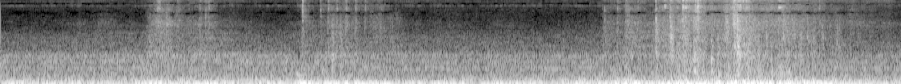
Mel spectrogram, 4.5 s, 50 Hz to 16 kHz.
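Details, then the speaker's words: 2019 Chevrolet Silverado 5.3 L V8 with Active Fuel Management disabled by a Range Technology AFM disabler (advertised only up to 2018), running on all eight cylinders through aftermarket bullet exhaust: deep, even loping burble with no drone or misses; normal. "far so good I'm liking this it's nice to have a full v8 all the time"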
